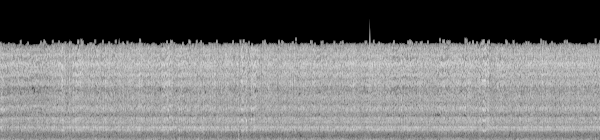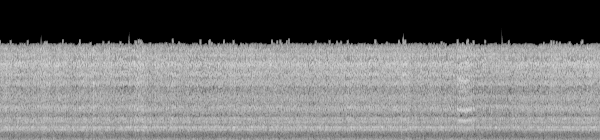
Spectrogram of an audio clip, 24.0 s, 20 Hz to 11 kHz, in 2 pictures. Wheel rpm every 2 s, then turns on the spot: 230, 230, 240, 230, 230, 240, 230, 230, 230, 240, 230, 230.
none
